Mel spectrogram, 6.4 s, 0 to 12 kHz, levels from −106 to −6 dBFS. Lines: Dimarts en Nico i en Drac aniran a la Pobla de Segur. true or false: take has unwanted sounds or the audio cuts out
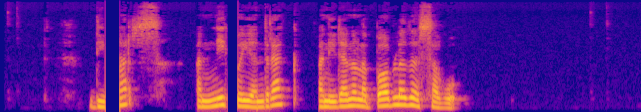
true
